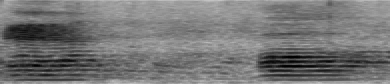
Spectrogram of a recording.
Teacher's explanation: ए म्हणताना चंबू उघडते. ओ म्हणताना पुढे येते.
